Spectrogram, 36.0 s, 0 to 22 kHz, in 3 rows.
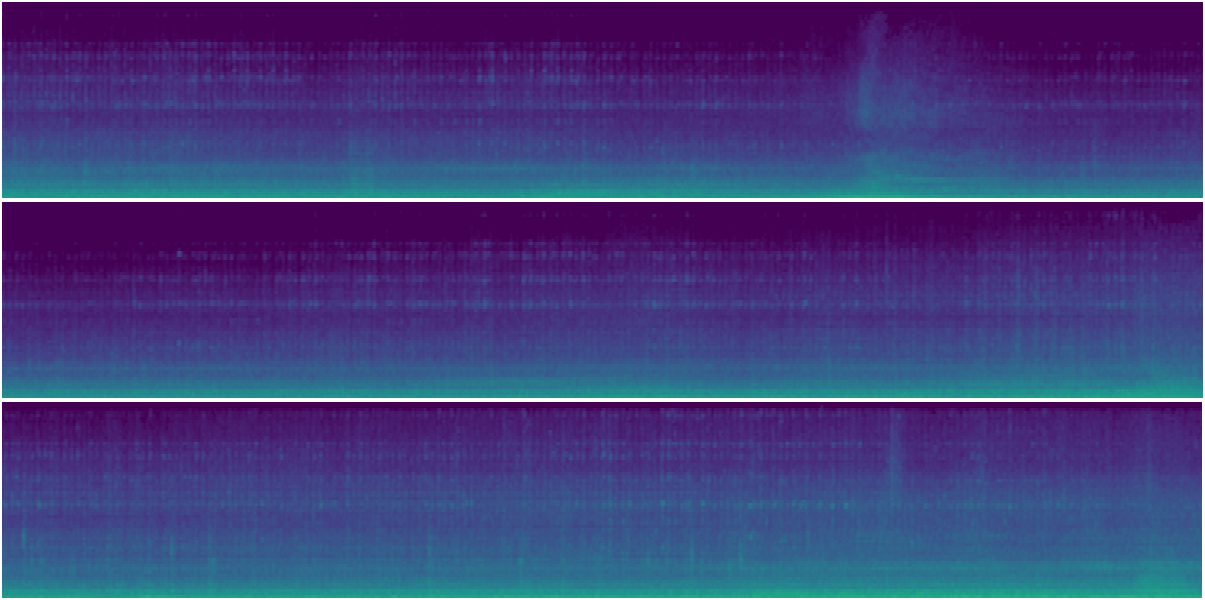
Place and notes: Huandao N. Rd., Jincheng Township - Sorghum harvest machinery vehicles
Next to farmland, Dogs barking, Sorghum harvest machinery vehicles, Traffic Sound
Zoom H2n MS+XY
